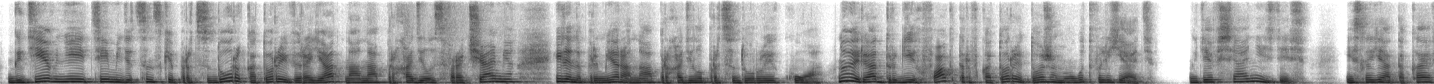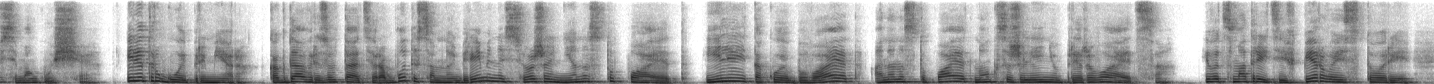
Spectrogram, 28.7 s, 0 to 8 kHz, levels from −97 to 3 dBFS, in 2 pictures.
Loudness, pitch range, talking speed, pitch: -13 LUFS, 185-240 Hz, 135 wpm, 210 Hz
